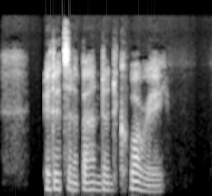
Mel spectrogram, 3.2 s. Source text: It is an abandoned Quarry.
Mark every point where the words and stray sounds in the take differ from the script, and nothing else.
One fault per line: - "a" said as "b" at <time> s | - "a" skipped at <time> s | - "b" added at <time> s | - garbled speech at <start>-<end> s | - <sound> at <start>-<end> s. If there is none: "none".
- dropout at 0.9-1.0 s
